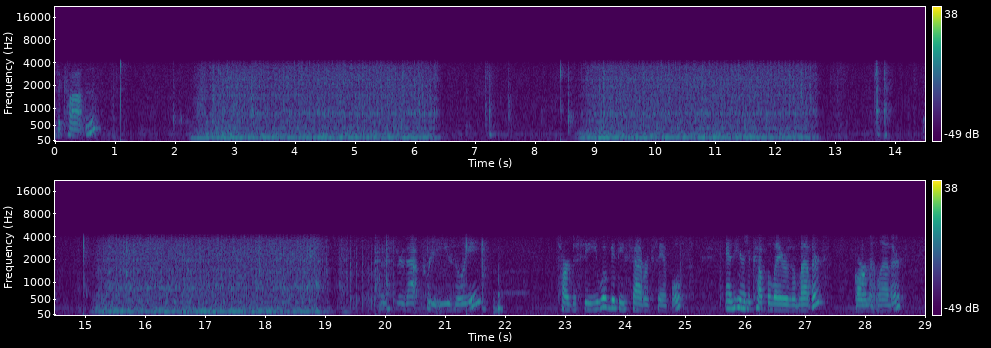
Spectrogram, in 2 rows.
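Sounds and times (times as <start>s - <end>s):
sewing machine stitching: 2.2s - 6.4s, 8.7s - 12.8s, 15.0s - 20.1s.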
